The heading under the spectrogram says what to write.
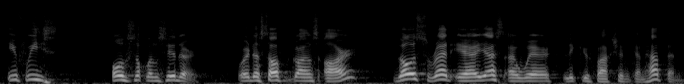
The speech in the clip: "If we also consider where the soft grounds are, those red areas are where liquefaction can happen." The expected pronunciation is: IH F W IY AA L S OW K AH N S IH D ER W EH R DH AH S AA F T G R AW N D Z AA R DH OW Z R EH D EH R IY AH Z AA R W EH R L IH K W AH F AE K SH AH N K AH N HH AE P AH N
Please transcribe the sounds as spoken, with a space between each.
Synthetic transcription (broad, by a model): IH F W IY AA L S OW K AH N S IH D ER W EH R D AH S AA F T G R AW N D S AA R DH OW S R EH D EH R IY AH S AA R W EH R L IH K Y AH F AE K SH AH N K AH N HH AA P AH N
